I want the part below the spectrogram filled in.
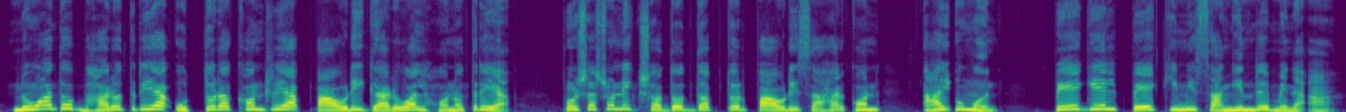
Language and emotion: Santali, neutral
